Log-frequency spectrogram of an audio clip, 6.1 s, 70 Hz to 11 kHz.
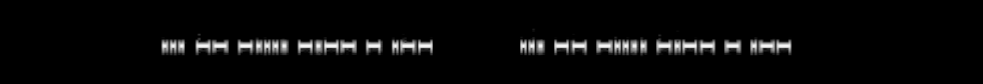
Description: Morse code, heard as a keyed tone, about 41 wpm, 700 Hz. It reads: SM6YTW SM6YTW
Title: DXCC-100 Call Signs - 6 Characters - Repeated 2x - 45wpm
